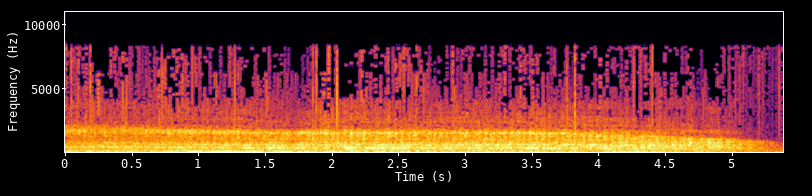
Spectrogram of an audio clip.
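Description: A car engine idles with a steady, fairly loud low rumble, running continuously for several seconds before trailing off at the very end. No one speaks.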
